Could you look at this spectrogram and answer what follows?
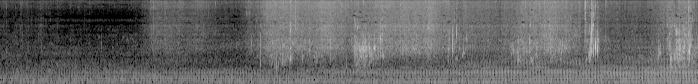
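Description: Wet grass rustling and water splashing at the edge of a flooded field as a hand pulls in a hooked snakehead fish, with irregular splashes from about three seconds in, the loudest one near the end. A steady low hum runs underneath.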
